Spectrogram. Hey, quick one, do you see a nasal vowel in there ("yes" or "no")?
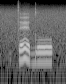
no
